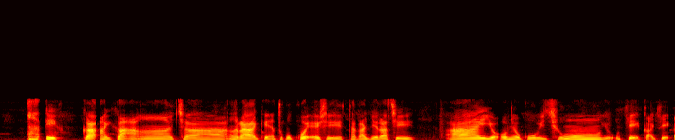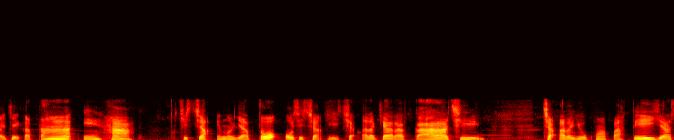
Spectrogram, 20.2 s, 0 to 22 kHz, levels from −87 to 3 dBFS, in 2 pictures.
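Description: From start to finish the speech carries plainly audible codec damage: it sounds dull and muffled, with a gurgling, granular roughness. The likely cause is MP2 compression at a rate that fits roughly 48 kbps, starving the upper sub-bands of bits so they are shut off and the remaining bands are coarsely quantised. A spectrogram shows nothing above 6.5 kHz, with patchy, flickering blocks of energy below that edge.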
